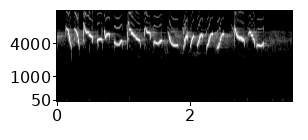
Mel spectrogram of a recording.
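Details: Oriental white-eye in nembak and ngerol zipper song: a rapid run of high, bright chirps accelerating into an even trill, ending abruptly after about three seconds.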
